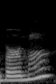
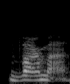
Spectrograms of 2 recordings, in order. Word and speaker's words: Varma: So Verma, is that how I pronounce it? Varma, but perfect.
